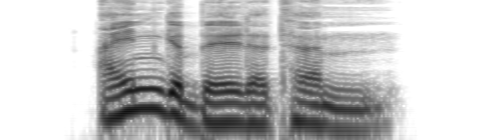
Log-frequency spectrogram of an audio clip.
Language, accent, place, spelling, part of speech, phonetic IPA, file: German, Germany, Berlin, eingebildetem, adjective, [ˈaɪ̯nɡəˌbɪldətəm], De-eingebildetem.ogg
- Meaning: strong dative masculine/neuter singular of eingebildet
